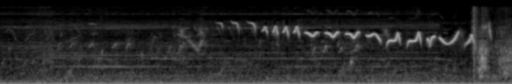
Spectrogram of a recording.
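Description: A small bird singing: a fast run of high, quick chirps that starts about two seconds in and steps down in pitch over nearly three seconds.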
